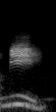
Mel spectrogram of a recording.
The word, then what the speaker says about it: me: São eles, o me, aqui ó, que a gente fala mi, né?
